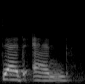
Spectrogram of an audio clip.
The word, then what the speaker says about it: dead end: So you're walking down the street, you say, there's a dead end. Dead end, 2 Ds. Dead end. Tell me. Dead end. Good, so it's not soft, it's dead end.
